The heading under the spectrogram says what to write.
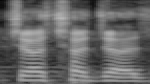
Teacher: ध्यान रखिएगा, स्पर्श संघर्षी कहा जाता है च, छ, ज, झ को।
